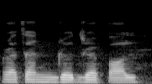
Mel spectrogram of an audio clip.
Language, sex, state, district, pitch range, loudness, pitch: Bengali, male, Tripura, West Tripura, 105-110 Hz, -15 LUFS, 110 Hz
